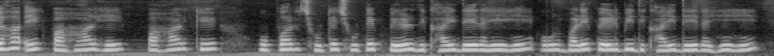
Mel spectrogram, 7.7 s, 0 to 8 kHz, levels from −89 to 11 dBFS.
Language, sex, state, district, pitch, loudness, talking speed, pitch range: Hindi, female, Uttarakhand, Uttarkashi, 235 Hz, -16 LUFS, 180 wpm, 230-255 Hz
